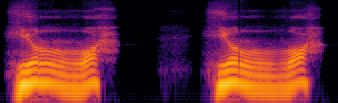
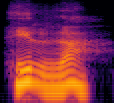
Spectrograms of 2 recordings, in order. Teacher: হিয়র, এখানে আমাদের অনেক সময় এমনটি হয়ে যায় হির হয়ে যায়। এখানে হা চিকন হবে, র মোটা হবে। এবং আরেকটি ভুল হলো রহের জায়গায় রাহ হয়ে যায়।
